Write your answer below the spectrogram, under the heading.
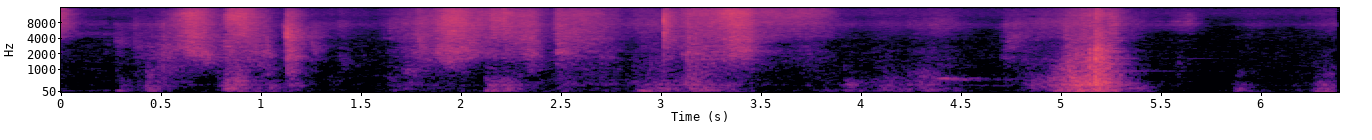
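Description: Cotton bedsheet rustling as it is handled and shaken out over a bed, a series of soft whooshes with one louder flap of the sheet about five seconds in.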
